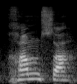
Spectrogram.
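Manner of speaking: खमसा said with the final sound dropped, ending on a plain "a"; teacher demonstrates खमसा with the pausal ending; pausal Arabic form. Shown as a demonstration. Teacher showing students the pausal Arabic form खमसा. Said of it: "खमसतुन नहीं पढ़ते".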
